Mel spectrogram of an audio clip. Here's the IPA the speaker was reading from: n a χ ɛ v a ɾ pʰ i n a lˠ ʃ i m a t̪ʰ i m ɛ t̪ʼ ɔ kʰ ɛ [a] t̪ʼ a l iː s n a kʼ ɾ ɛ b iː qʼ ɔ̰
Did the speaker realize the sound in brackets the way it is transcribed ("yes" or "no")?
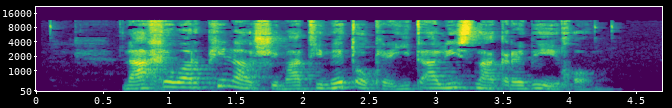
no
